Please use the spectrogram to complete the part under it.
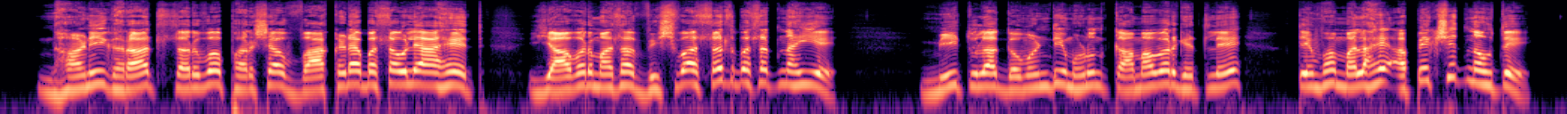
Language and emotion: Marathi, angry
